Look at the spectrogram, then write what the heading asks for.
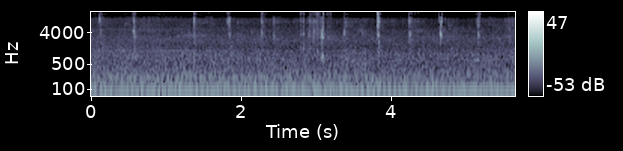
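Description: Close-miked chewing, with many short crisp clicks and crunches at an irregular pace, over a steady low hum.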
